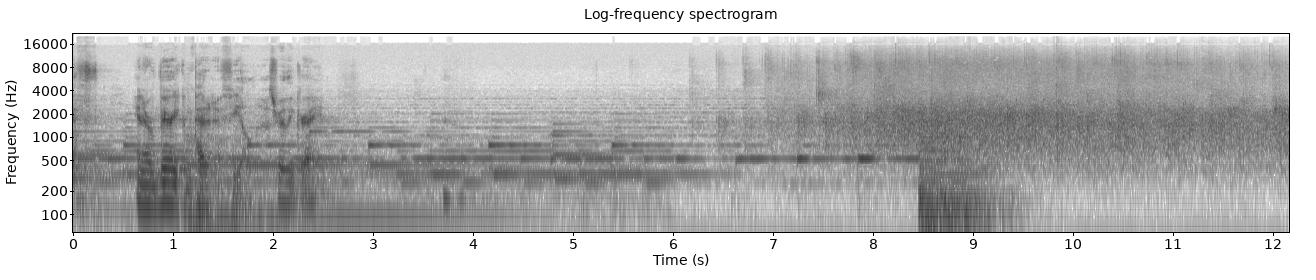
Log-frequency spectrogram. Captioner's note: applause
